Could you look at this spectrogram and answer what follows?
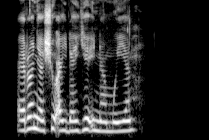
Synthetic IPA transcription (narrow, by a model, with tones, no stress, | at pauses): a˨jɾɔ˦ɲa˨ʃu˦ʔa˨ida˨ɣe˦i˨na˨mu˨i˦ja˦n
